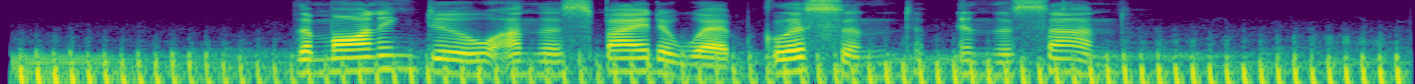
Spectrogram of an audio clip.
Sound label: helicopter noisy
